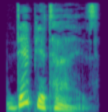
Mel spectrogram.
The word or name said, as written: deputize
